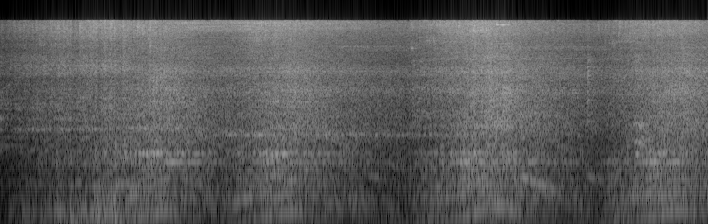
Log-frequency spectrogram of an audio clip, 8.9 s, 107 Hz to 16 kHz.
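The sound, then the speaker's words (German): The engine of Bertha, a vintage car with 180 horsepower entered in the classic-car Monte Carlo Rally, revs repeatedly, rising and falling in several loud surges over a steady rumbling idle, with no one speaking. “Also unser Auto heißt Bertha. Und die Bertha muss halt genauso fit sein wie wir auch.”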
